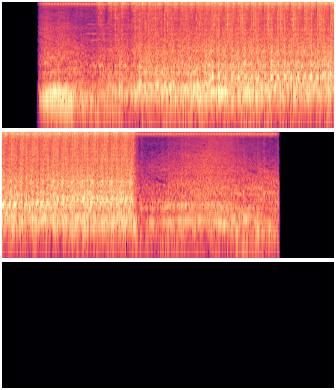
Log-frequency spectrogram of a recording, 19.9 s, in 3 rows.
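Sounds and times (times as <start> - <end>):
high-pitched whine: 0.8 - 12.2
shake table mechanical rattle: 1.9 - 9.4.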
